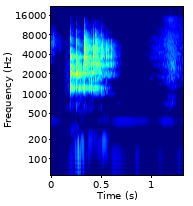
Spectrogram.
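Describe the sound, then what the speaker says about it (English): Dice clatter on a table during a tabletop roleplaying game, one short, bright rattle lasting about half a second, followed by a faint trailing tick, close and with no voices. "Roll 2 dice of damage."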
